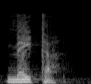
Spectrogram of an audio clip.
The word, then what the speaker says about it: metta: In Pali, it's metta, Actually, the, the real, if, if you're interested, the real pronunciation is meta. Meta. But nobody in the West says meta. We all say meta. It's a gross mispronunciation, but you, sound, you just sound too silly if you say meta, so you, unless you're, so anyway.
